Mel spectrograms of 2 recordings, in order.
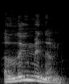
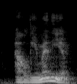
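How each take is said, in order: First: It is said in an American accent. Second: It is said in a British accent. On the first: "Over there, you say aluminum" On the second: "I say aluminium, because that's how it's spelt"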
